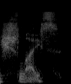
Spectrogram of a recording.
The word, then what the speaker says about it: Schlais: doesn't matter the point is it is Mary schleiss so I do apologize for my uh mispronunciation so a disclaimer as we do this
